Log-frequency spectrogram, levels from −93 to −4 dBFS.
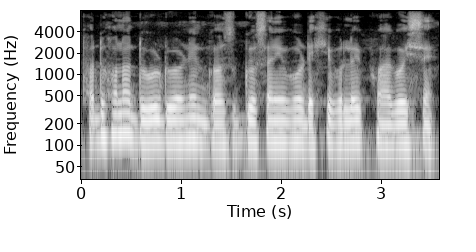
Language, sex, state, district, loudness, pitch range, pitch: Assamese, male, Assam, Sonitpur, -15 LUFS, 105-115 Hz, 110 Hz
